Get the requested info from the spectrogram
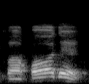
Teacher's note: ہے، ایک کے برابر لمبا کریں گے، فقد، قاف موٹا ہوگا، دال کے اوپر قلقلہ کریں گے، دال حروف قلقلہ میں سے ہے یعنی اسے ہلا کے پڑھیں گے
